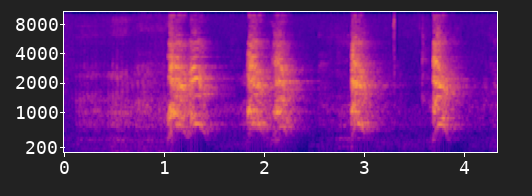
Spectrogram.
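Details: Several rat terriers playing rough together, littermates among them; four loud, harsh barks spaced roughly a second apart, each with a growly edge, over a low background rumble of play.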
